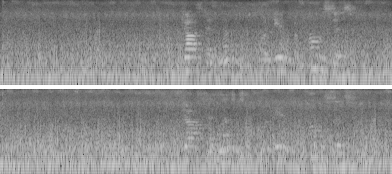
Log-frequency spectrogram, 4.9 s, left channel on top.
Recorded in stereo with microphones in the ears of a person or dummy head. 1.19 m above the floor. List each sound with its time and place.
2.3 s a woman speaking: 30° left (ahead or behind), 8 m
